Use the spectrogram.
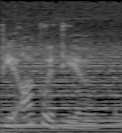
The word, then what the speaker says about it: Piacquadio: By the way, it's pronounced Piacquadio. It's Italian.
